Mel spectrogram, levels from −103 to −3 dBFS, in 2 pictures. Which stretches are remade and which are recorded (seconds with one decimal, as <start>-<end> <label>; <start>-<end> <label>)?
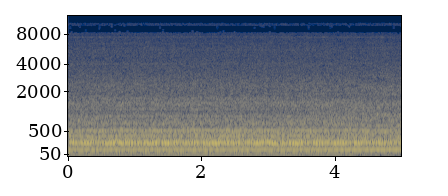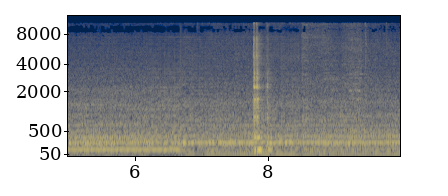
0.0-6.2 recorded; 6.2-7.2 remade; 7.2-7.8 recorded; 7.8-8.5 remade; 8.5-10.0 recorded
